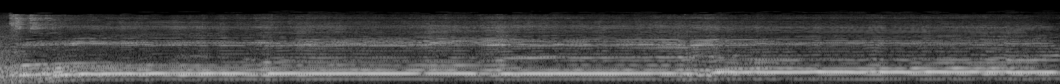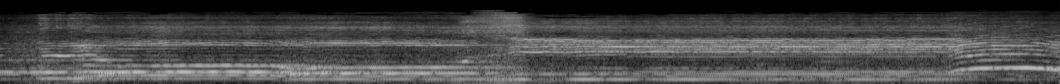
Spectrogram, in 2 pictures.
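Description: Shanty choir singing a slow song in long held chords, the harmony shifting every second or two, with no beat.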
